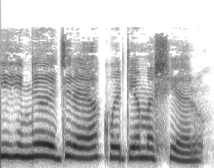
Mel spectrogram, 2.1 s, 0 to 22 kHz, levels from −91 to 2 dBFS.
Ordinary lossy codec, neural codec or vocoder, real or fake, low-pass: MP3, 48 kbps; codec, 32 kHz, 1.9 kbps, SNAC; fake; 14.4 kHz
